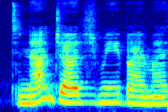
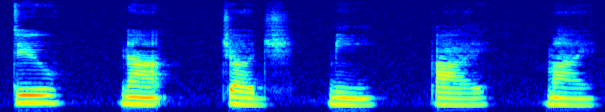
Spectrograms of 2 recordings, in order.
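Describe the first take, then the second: First: The words flow together in one smooth phrase. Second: Each word is said separately, like a robot. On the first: The speaker calls it right. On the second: The speaker calls it wrong.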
